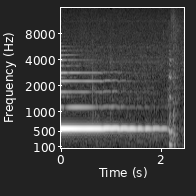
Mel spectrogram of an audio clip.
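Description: A single electric guitar note, string-bent up in pitch right at the start, then held and slowly fading as it sustains.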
